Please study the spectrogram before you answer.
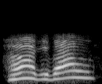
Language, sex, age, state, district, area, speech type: Odia, female, 60+, Odisha, Jharsuguda, rural, conversation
